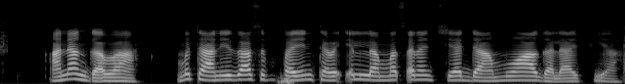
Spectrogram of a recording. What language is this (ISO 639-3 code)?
hau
